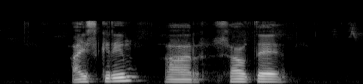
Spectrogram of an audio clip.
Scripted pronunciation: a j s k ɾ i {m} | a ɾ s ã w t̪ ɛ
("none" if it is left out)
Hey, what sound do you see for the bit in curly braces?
m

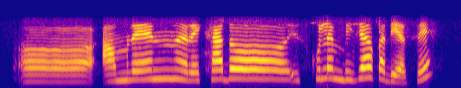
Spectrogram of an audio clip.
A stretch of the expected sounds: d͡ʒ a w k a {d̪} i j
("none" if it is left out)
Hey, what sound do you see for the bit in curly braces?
d̪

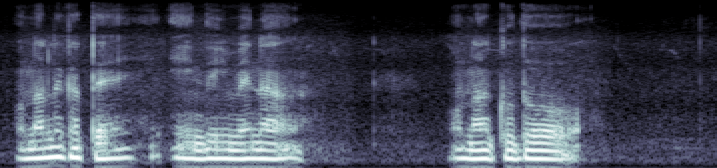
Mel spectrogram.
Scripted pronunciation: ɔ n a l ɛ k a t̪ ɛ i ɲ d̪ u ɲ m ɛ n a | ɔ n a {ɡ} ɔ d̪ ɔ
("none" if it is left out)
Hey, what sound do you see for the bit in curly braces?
k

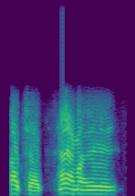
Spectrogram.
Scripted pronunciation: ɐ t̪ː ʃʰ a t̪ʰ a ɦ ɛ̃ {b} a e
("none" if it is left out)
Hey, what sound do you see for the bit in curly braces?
m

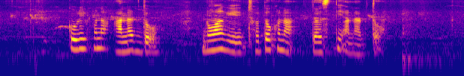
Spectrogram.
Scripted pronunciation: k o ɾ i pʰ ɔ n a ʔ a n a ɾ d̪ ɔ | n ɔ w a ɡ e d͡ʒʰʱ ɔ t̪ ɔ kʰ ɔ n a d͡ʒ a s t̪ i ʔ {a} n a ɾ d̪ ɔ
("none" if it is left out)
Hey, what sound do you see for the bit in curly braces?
a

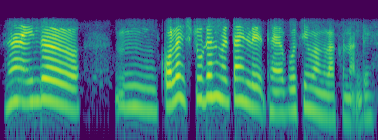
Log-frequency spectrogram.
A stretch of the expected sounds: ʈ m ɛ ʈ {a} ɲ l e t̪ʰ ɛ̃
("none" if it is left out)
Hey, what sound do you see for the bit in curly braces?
a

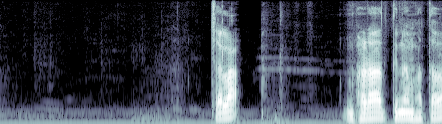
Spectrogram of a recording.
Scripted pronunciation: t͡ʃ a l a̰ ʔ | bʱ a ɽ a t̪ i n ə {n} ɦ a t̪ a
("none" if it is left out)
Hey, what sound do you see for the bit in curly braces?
m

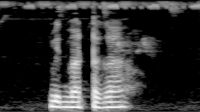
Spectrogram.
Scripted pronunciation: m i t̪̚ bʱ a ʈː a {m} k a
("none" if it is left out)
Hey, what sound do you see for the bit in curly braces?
none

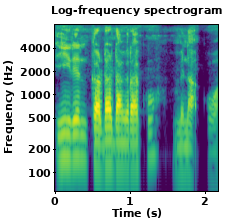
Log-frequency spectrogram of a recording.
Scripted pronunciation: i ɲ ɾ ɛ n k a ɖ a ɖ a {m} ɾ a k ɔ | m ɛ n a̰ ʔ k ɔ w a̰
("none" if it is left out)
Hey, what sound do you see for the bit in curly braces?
ŋ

